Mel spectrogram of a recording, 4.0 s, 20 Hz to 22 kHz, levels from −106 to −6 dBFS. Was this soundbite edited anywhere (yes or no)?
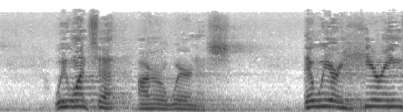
yes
